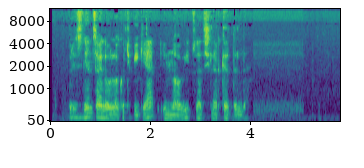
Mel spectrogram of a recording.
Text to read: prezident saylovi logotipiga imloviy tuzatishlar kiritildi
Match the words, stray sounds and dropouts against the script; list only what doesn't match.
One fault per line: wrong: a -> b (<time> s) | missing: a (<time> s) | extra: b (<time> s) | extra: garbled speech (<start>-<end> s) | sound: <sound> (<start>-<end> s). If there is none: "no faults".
no faults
